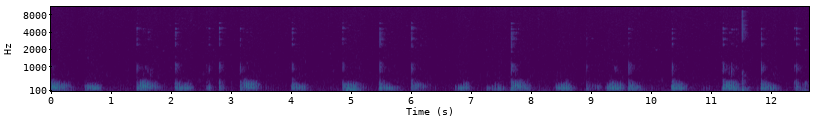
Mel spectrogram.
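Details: A female house cat named Rosetta purrs as she sleeps, showing pleasure or relaxation: a regular run of low throbbing rumbles, one per breath, with faint light clicks scattered above.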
